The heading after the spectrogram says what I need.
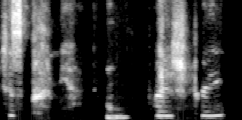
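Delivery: whispering. Talking aside to Nikki about being embarrassed in front of company: whispering. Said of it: "I'm whispering".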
